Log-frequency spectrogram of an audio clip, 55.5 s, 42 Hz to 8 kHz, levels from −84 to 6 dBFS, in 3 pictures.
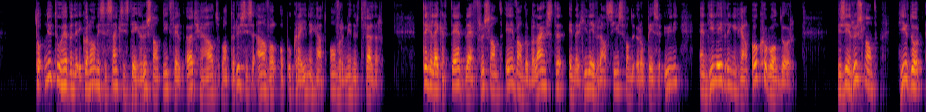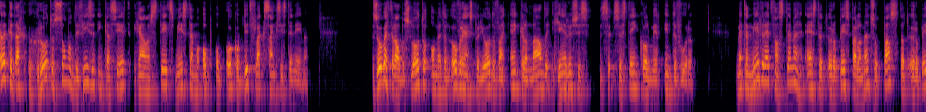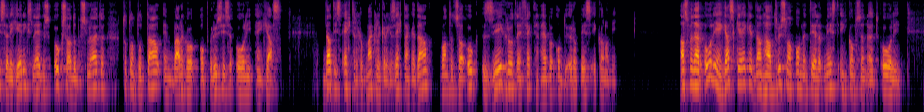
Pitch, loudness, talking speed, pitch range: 130 Hz, -26 LUFS, 155 wpm, 110-150 Hz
